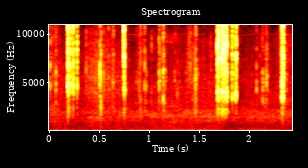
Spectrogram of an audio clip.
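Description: Handcuffs being put on a man's wrists behind his back: metallic jingling and ratchet clicks, one short burst shortly after the start and a longer one near the end.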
